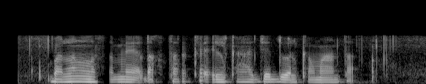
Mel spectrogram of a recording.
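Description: Throughout the speech, gain pumping is audible, with a gain swing of roughly 20 dB. The likely cause is input gain set far too high, with a fast limiter repeatedly pulling it down, flattening loud and soft passages.

From 0.96 to 2.14 s, repeated packet loss produces a choppy, robotic texture. About a dozen holes, the longest 63 ms, are each patched by extending the previous sound, so roughly 30% of that stretch is concealed rather than real audio.

At 2.59 to 2.64 s, a wireless microphone noise hit appears as a brief swish of static. The FM radio link faded as reflections cancelled, letting receiver noise rise over the signal. The band limit at 4 kHz fits a G.711 call path.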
